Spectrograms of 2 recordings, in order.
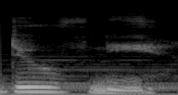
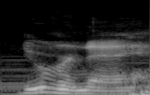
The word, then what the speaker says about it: Duvernay: locked very nice rookie cookies ravens cookies devin duvney duvernay duvernay not too bad i feel like a first grader pronouncing my words with you on these names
